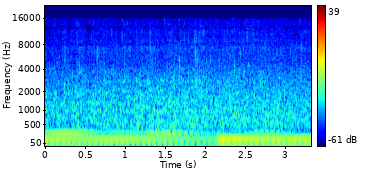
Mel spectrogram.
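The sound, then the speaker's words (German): Steady rushing water of a filling river in front of an old mill, under a deep, constant droning hum that drops in pitch and swells slightly partway through. No voices, just the continuous flow. “Vor der alten Mühle begann es zu plätschern und zu rauschen.”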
